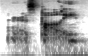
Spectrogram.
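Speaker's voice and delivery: whispered aside. Real, not acted. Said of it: "aside to pet".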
